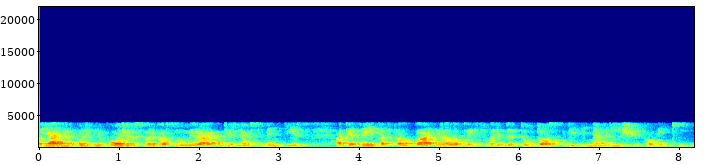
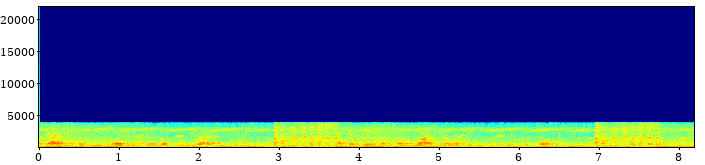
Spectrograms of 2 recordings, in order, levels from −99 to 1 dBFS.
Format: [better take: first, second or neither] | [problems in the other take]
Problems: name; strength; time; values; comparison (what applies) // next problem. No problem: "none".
first | background sound (Engine starting / Car); 3 dB above the speech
